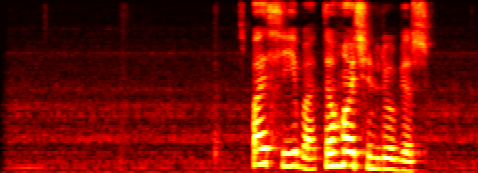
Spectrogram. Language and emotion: Russian, positive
